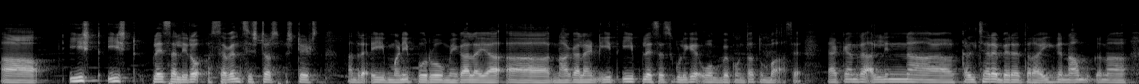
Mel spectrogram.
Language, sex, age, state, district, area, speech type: Kannada, male, 18-30, Karnataka, Chitradurga, rural, spontaneous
